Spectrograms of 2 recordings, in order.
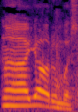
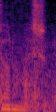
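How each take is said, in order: First: Louder, higher urgent plea; calm down. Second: Softer, lower gentle repeat; soft calm down. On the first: Brother pleading with frightened colleague, urgent raised voice. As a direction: raise the voice to settle him. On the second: Brother soothing frightened colleague, soft low hush. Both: Acted. Calming someone in car.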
